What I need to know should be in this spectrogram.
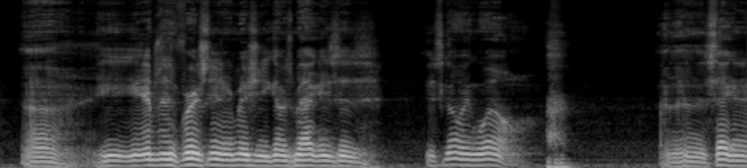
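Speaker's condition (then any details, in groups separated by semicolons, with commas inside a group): Parkinson's; worsening, often debilitating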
